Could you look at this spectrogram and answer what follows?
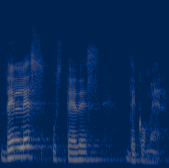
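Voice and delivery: slow, soft and low command; calm Jesus. Retold or imitated. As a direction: give the answer gently but firmly. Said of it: "le ofrece la siguiente solución". (Jesús responde despacio y con calma)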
